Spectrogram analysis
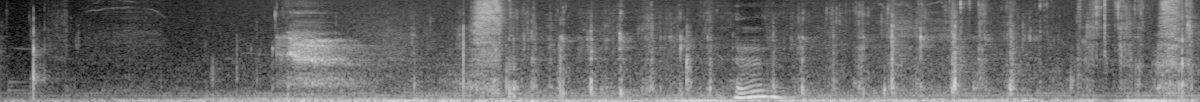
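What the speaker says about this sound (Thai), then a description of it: "มากินสไปซี่จับเชนนิดนึงนะครับผม แบบเส้นแบบวุ้นเส้นเกาหลีผัดจะ เผ็ดๆนะครับผม" Close-up eating sounds from a serving of spicy Korean japchae glass noodles: soft slurps, wet chewing and clicks, with a voice talking now and then over the steady background hum.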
